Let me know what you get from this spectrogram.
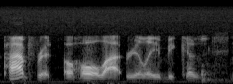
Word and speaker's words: Pomfret: I was saying more like Pomfret, but I noticed you said Pomfret. – Yeah, I think most people pronounce it almost like an I, but I think it's just it's got probably a little bit quicker way that when people pronounce it, it comes out as Pomfret. I think either way is okay, but I think most people in the area, it comes out sounding a little more like an I probably.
